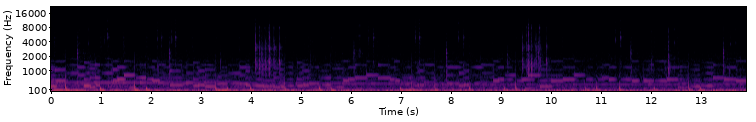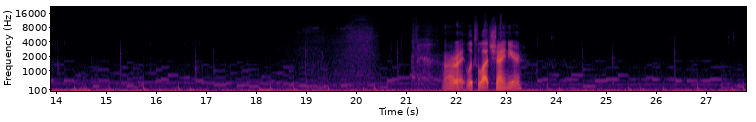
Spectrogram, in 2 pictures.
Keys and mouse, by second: 0.5 middle click, 1.0 click, 2.1 click, 2.4 click, 8.1 click, 12.4-13.4 shift+middle drag, 13.6 middle click, 14.1-15.8 shift+middle drag, 16.5 middle click, 16.8-19.0 shift+middle drag, 21.5 middle click, 22.2-23.4 shift+middle drag, 23.8 click, 24.4 middle click, 26.2 click, 27.4 click.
